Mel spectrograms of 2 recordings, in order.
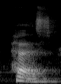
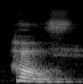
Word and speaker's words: hearse: the vehicle that carries dead body is called hearse. Dead bodies are carried through hearse. That's how you have to pronounce. But when it comes to American pronunciation, it is the letter R is pronounced.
